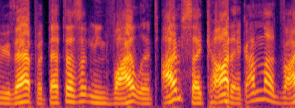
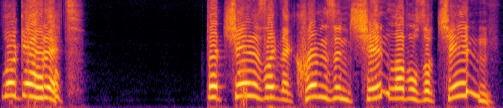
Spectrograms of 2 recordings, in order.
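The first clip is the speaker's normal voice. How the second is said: indignant excitement; 7 semitones higher than usual. Real, not acted. Defending the elf's chin, indignant.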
